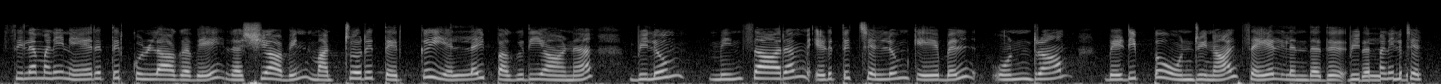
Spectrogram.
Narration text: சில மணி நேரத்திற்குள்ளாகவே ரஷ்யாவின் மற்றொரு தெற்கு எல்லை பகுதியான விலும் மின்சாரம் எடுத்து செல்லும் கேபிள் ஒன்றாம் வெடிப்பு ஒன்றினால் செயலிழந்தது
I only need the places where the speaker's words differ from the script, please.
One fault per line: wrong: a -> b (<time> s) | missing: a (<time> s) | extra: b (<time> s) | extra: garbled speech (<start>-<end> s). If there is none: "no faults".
extra: garbled speech (13.5-14.2 s)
